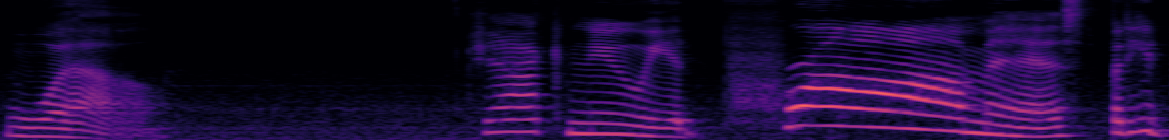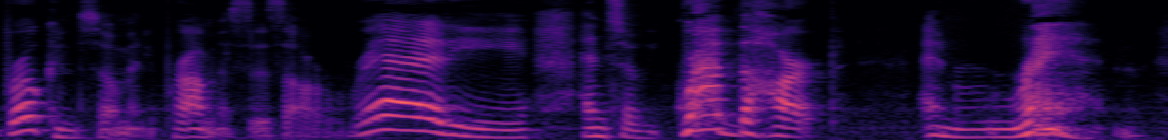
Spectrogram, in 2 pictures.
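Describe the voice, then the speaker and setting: A woman telling a fairy tale in an expressive, playful way, dropping to hushed asides. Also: medium pitch, takes it slowly. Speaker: storyteller.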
